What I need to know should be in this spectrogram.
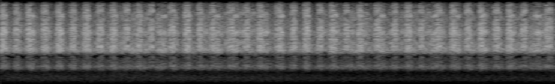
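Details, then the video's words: Cicadas buzzing in a jungle during summer: an intense high-pitched drone that swells and pulses in quick, slightly uneven beats, nearly three per second, filling the clip without pause. "CICADAS BUZZING SOUND"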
